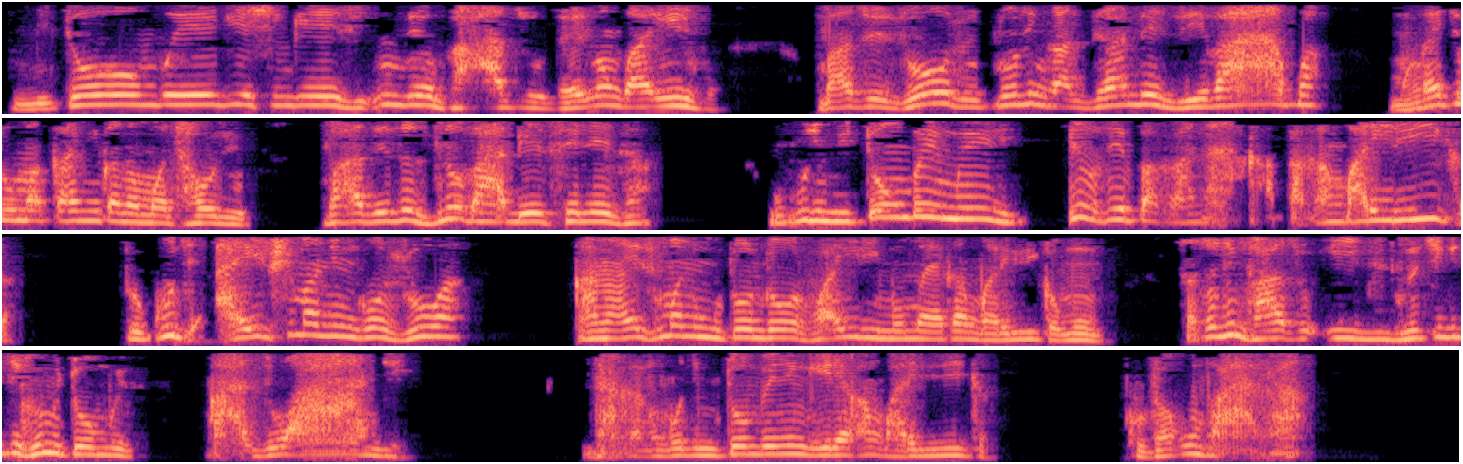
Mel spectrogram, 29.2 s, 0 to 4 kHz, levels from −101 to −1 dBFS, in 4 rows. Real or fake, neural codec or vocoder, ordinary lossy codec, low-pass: real; none; MP3, 24 kbps; 3.6 kHz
